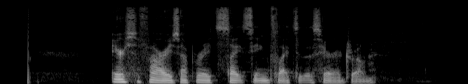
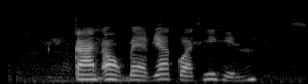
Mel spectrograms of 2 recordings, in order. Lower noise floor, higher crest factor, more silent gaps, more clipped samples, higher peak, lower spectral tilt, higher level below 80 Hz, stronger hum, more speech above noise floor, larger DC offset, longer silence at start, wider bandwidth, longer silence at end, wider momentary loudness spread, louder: first, -70 dBFS vs -54 dBFS; about the same, 22 dB vs 22 dB; neither; neither; about the same, -10 dBFS vs -8 dBFS; first, -5.5 dB/octave vs -4 dB/octave; first, -56 dBFS vs -80 dBFS; neither; first, 41 dB vs 25 dB; neither; second, 0.25 s vs 0.55 s; first, 16 kHz vs 10.5 kHz; first, 0.95 s vs 0.55 s; second, 10 LU vs 17 LU; about the same, -29 LUFS vs -28 LUFS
